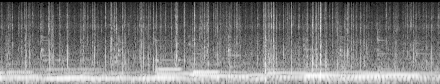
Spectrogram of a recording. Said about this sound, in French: La pluie.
